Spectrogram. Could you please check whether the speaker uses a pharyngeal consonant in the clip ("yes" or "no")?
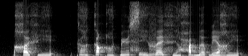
yes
